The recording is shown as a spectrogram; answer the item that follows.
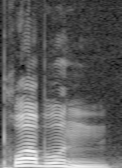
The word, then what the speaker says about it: FAB: aip 영어로 약층으로 이렇게 쓰는데 보통 이제 흔히 모든 폭탄의 아버지음 FAB 뭐 포합이라고 읽으면 되겠네요. 얘는 그 아까 앞에 말한 미국의 모압 폭탄하고 좀 달라요. 모압은 그까 쉽게 말해서 그냥 일반 고폭탄인 건데이 포합은 열 압력탄이에요.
